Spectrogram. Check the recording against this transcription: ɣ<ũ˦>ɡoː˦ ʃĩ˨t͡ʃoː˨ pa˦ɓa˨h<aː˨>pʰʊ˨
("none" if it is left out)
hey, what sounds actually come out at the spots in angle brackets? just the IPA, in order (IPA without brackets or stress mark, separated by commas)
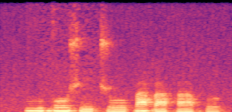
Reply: u˦, aː˨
